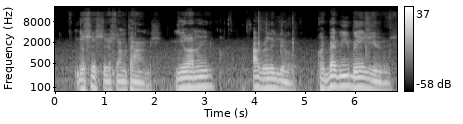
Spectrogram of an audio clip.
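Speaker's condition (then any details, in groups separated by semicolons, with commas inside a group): Slurred speech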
